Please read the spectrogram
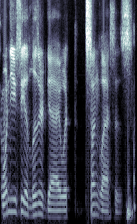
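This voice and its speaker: A man's voice: medium pitch, very animated, moderate pace, a bit bright. Playful male tabletop player. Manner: playful, jokey, laughs often. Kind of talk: casual tabletop role-play.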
